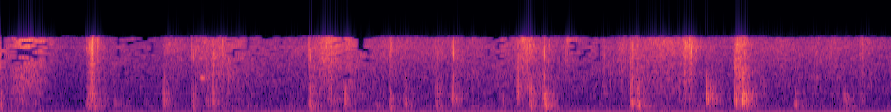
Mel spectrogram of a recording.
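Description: Footsteps walk to an office, a faint, irregular series of soft taps and shuffles.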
